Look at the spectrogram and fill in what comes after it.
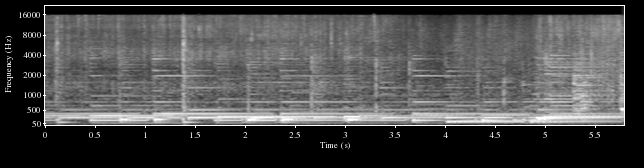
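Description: Sliced onion, garlic and ginger sizzling in hot chili oil in a pan, a steady crackling fry, under light background music.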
